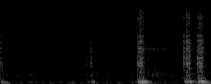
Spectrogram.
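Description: A few short scrapes and rubs of small craft pieces being handled, with two louder strokes in the second half.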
